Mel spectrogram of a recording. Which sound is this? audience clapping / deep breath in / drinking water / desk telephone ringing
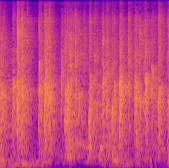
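audience clapping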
